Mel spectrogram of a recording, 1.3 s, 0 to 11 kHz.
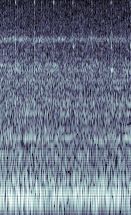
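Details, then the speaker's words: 2003 Chevy Avalanche 5.3 V8 with P0300 random misfire, after replacing injectors on cylinders 2 and 7, one O2 sensor unplugged; soft even idle, steady beat, no skips, misfire counter shows no misfires. "well i've changed both injectors on the two and seven and as you can tell it's running smooth it sounds good"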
